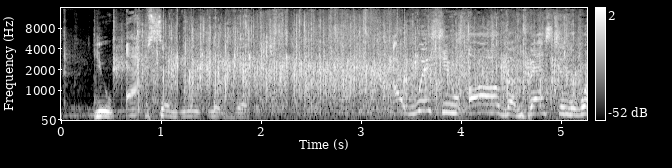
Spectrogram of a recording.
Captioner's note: crowd clapping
